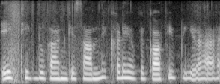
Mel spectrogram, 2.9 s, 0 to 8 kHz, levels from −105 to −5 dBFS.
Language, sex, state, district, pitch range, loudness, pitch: Hindi, female, Jharkhand, Ranchi, 195-225 Hz, -19 LUFS, 205 Hz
